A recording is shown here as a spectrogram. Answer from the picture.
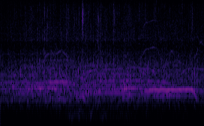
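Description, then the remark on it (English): An audience applauding the Lord: a dense wash of many hands clapping at once, sustained at an even level for several seconds with no one speaking. “Yes, applaud the Lord if you want. Go ahead.”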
